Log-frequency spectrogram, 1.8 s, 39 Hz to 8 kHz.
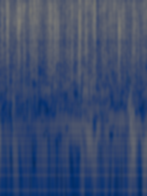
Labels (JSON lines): {"label": "biophony, cascading saw", "recorder": "SoundTrap 600 or HydroMoth"}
